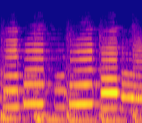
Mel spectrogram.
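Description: Small-group swing jazz, instrumental: a lead wind instrument plays a melody of held notes over a bass line and rhythm section.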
